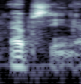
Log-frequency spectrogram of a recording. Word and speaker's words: Epstein: You pronounce it Epstein or Epstein? – Epstein. – Epstein. I just want to make sure.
